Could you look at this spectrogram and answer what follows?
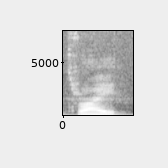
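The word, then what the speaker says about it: write: الامثله اللي احنا واخدينها الدبليو اللي وراها ار كلنا من زمان عارفين كلمه رايت يعني يكتب يعني يكتب ما نطقنا الدبليو فبقت الكلمه رايت طب الكلمه التانيه ريست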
